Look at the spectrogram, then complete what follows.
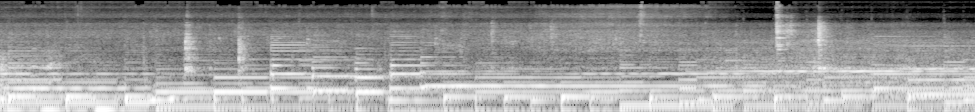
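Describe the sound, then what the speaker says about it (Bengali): Marinated chicken fries for biryani in a wok, a soft sizzling hiss with occasional stirring clinks, largely masked by melodic music playing over it. "বিরিয়ানির জন্য মাংসটা কড়াইতে চাপিয়ে দিয়েছে"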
